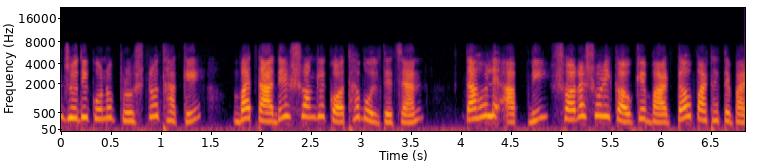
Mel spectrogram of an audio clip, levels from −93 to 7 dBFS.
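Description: No technical faults can be heard in the speech, which comes through an AMR wideband (HD Voice) path at 12.65 kbit/s, a rate at which that codec keeps speech clear and leaves only light coding traces.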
